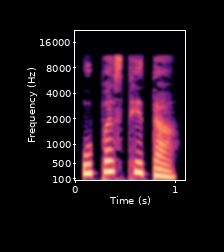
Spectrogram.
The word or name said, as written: ಉಪಸ್ಥಿತ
